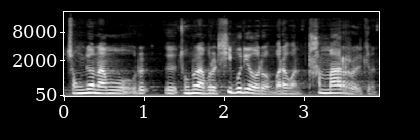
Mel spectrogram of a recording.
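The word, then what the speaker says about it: תמר: 그래서 이름도 뭐라고 짓냐 그러면 이 종려나무를 히브리어로 뭐라고 하는 타마르 이렇게 하면 타마르 따라합시다. 타마르. 뭐라고요? 타마르. 잘하시네요. 아주 발음을.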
